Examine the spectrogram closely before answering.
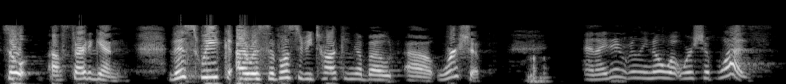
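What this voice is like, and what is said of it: Loud projecting teacher voice. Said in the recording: “I'll talk in my teacher voice then”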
